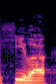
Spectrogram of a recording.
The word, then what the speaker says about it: Gila: this place called the Gila the G is silent pronounced right like a Spanish G the Gila wilderness in New Mexico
